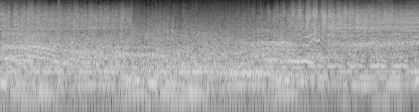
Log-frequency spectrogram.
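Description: Film sound effects of a giant ape fighting a giant snake. Growling, roaring calls swoop up and down in pitch, one at the start and another about three seconds in, over a constant heavy rumble.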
